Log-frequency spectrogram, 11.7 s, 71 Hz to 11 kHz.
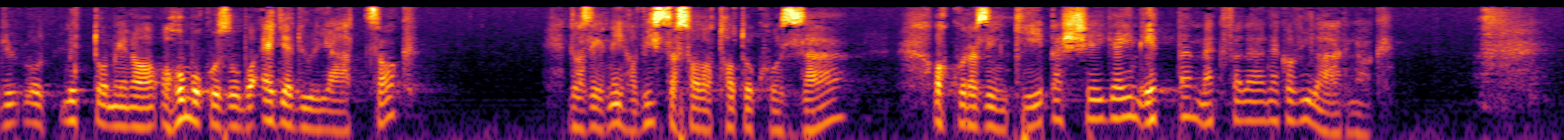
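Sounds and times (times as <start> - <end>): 
speech: 0.0 - 3.2, 4.1 - 10.5
person sneezing: 11.1 - 11.6.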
